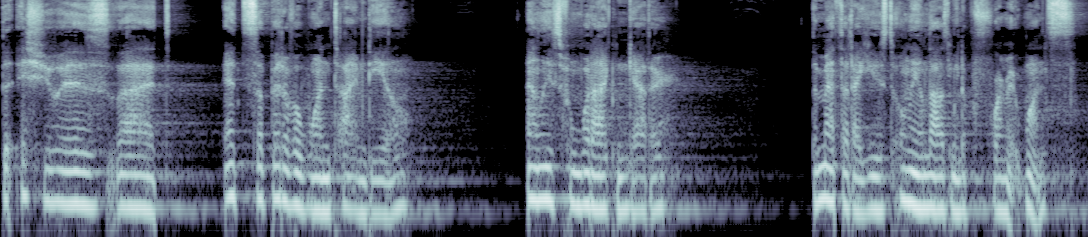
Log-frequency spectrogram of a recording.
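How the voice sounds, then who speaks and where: A very dark, mellow male voice with long reverb around it , a man acting as a sly evil sorcerer in a roleplay audio drama. He is teasing and self-assured, speaking intimately to one listener. His low-key delivery lingers on words, unhurried and smooth. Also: steady tone, lightly acted. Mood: matter-of-fact, grave.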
